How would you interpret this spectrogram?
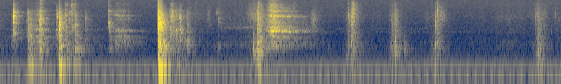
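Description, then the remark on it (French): Wooden cupboard doors of a wardrobe in a bedroom bang and clatter repeatedly as they are opened, a flurry of sharp knocks and thumps spread across several seconds, with a low steady hum underneath and no talking. “Ouvrir les portes de son placard.”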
